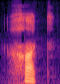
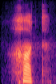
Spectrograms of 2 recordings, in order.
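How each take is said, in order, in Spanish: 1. La vocal suena como una 'a' abierta. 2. La vocal suena como una 'a' abierta.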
